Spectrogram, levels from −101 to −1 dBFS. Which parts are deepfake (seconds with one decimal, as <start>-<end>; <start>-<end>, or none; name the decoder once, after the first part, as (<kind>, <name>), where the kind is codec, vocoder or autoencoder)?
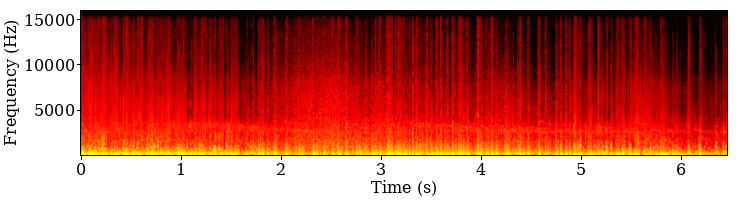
0.0-1.7 (vocoder, BigVGAN v2); 4.9-6.5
